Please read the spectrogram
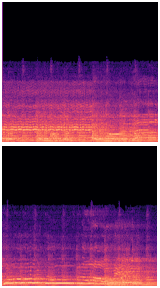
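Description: Live choir singing a gospel spiritual: a woman's solo voice holds long notes with vibrato over sustained lower backing voices, with a new held note starting about three seconds in.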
